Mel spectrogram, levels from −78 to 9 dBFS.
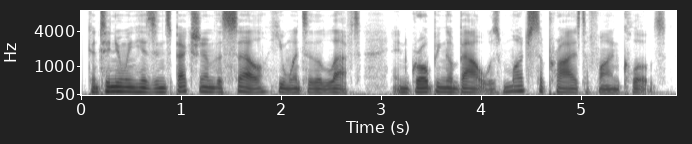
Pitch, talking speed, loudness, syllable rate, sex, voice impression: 95 Hz, 200 wpm, -20 LUFS, 5.3 syllables/s, male, masculine, adult-like, fluent, cool, slightly refreshing, sincere, slightly calm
